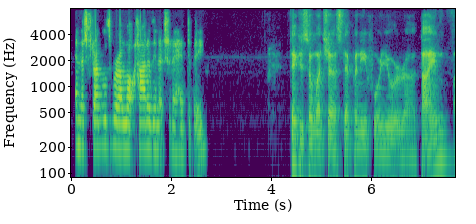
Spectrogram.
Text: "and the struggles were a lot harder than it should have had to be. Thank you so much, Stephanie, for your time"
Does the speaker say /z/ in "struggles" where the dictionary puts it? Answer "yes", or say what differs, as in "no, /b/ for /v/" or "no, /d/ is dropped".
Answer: yes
